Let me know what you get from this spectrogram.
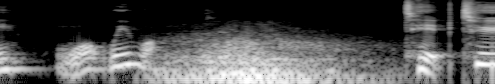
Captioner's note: air whooshing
